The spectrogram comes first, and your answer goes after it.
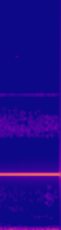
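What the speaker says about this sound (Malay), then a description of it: "Set pada buzzer, lepas tu kita check satu." A multimeter on continuity-buzzer setting, probing the wiring of a washing machine control board, sounds a single steady high-pitched tone that holds unbroken through the moment over a low electrical hum.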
